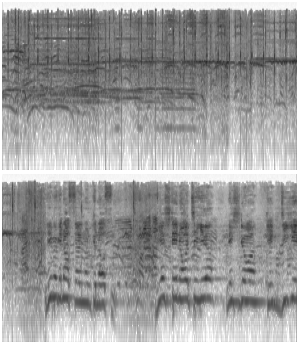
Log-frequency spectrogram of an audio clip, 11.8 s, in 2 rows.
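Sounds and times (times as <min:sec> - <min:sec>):
crowd applause: 0:00.0 - 0:07.1
speech: 0:06.8 - 0:11.7.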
